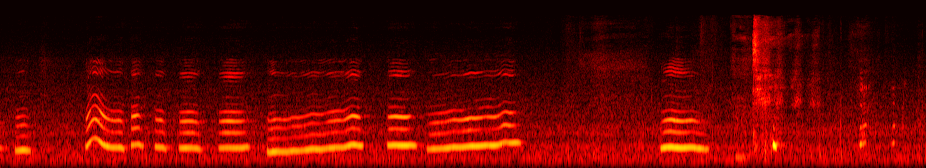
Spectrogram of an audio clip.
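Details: Apollo, a dog, in a small room giving rising, sing-song whines and short yips, with a brief clatter near the end.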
